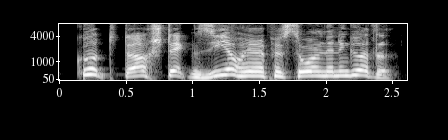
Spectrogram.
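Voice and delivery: high-pitched wary demand; high gentleman's voice; English gentleman. A narrator's reading. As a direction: insist on equal terms, pitch well up.

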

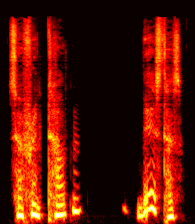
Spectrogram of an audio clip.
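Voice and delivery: high, questioning woman's voice on "Sir Frank Tarleton"; puzzled young woman. Acted. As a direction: echo the name in confusion. Violet fragt den Namen zurück. (verwunderte junge Frau fragt hoch nach)

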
